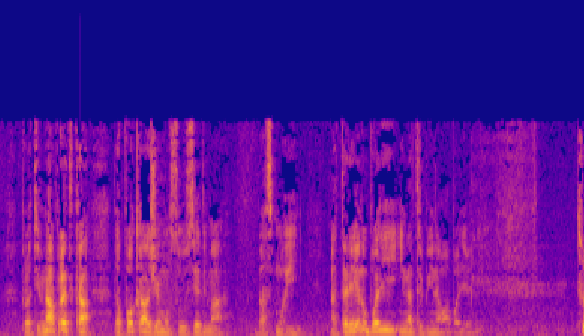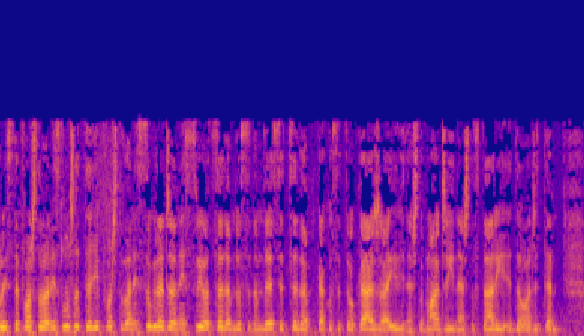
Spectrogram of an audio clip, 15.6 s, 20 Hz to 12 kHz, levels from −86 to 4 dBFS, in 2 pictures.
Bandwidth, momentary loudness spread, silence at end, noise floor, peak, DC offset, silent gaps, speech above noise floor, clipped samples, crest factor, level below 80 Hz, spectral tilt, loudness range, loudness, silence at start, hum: 8 kHz; 16 LU; 0 s; -46 dBFS; 0 dBFS; under 0.1%; none; 26 dB; under 0.1%; 20 dB; -56 dBFS; -4 dB/octave; 5 LU; -20 LUFS; 0.1 s; none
